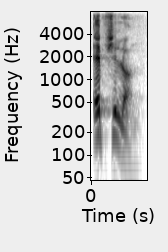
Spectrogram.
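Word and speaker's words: ἒ ψιλόν: g 해야 됩니다 이겁니다 엡실론 엡실론 엡실론 은 에 이름이 엡실론 이에요 엡실론 엡실론 자 앱 실로 4 4 그래서 에 발음이 나는 모음입니다 이건 뭐 입니다 그리고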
